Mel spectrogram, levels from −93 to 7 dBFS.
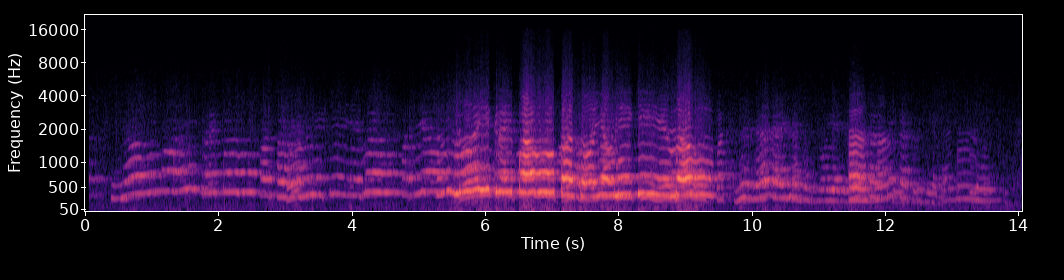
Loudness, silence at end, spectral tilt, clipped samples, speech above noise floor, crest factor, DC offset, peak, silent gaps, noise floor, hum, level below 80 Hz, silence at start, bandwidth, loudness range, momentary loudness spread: -29 LUFS; 0.4 s; -6 dB/octave; under 0.1%; 26 dB; 18 dB; under 0.1%; -14 dBFS; none; -56 dBFS; none; -66 dBFS; 0.4 s; 10 kHz; 15 LU; 23 LU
